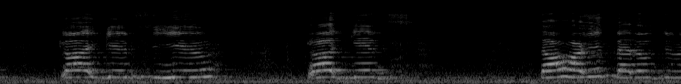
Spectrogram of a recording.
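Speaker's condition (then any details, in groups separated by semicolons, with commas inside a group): Spastic quadriplegic cerebral palsy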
